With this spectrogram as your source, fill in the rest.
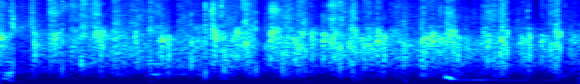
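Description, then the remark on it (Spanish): A crowd claps steadily for about three seconds, dense overlapping hand claps at a fairly loud, even level with no pause. “Un aplauso.”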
